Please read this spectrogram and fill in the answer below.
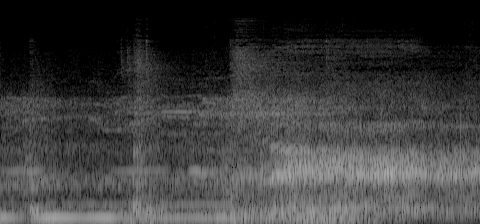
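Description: Live death metal band at the end of a song: a low note held and ringing from the amplifiers, with the crowd cheering more loudly from about halfway through.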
